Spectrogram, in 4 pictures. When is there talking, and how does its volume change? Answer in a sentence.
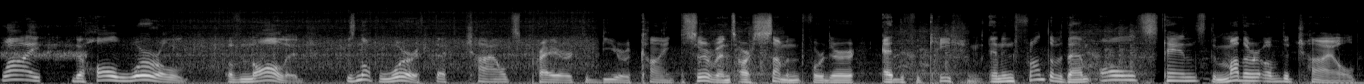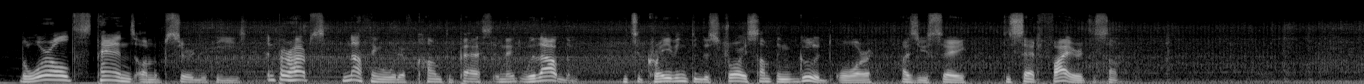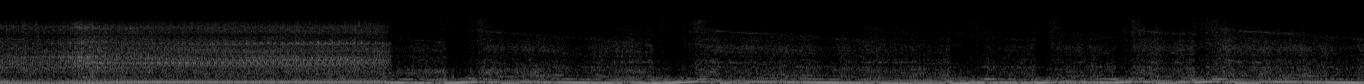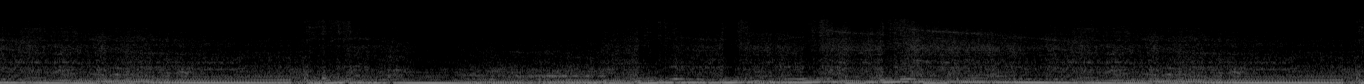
You can hear the talking from 0.0 to 24.9 s, at a steady volume.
